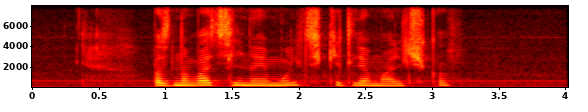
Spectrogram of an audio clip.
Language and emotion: Russian, neutral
